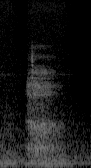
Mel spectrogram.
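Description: A single breathy yawn, a soft drawn-out rush of air that swells quickly and fades over about a second, with no talking around it.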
